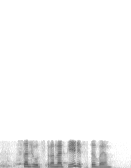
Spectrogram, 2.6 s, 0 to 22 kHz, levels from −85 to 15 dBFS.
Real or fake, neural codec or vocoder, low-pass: fake; codec, 16 kHz, 0.8 kbps, ZipCodec; 3.6 kHz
